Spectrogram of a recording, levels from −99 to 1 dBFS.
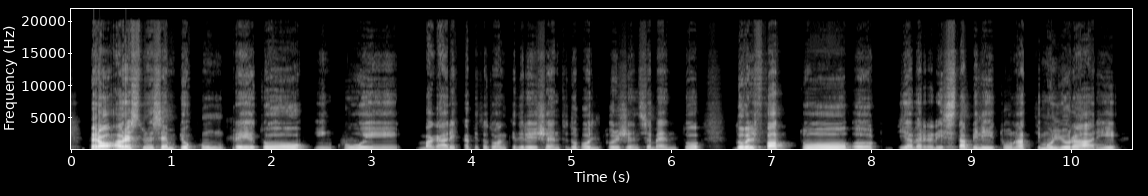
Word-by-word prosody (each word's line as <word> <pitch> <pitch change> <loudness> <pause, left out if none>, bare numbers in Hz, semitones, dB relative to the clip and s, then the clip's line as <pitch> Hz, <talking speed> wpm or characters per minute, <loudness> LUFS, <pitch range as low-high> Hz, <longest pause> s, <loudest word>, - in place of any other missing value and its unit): Però - - +9
avresti - - +7
un 100 - -5
esempio 100 -1 -2
concreto 95 0 -1
in 95 0 -17
cui 95 0 -6 0.2
magari - - -6
è - - -37
capitato 95 - -14
anche 95 +1 -13
di 95 - -15
recente 95 0 -8
dopo 95 +1 -8
il 90 -1 -16
tuo - - -11
licenziamento, 95 0 -9 0.3
dove 105 - +4
il 100 - 0
fatto, 125 -1 +4
uhm, 90 -1 -2 0.2
di 100 - -8
aver 95 0 -6
ristabilito 95 0 -5
un 95 +2 -9
attimo 105 -2 -4
gli 95 - -8
orari, 95 +1 -2
95 Hz, 160 wpm, -24 LUFS, 95-100 Hz, 0.3 s, Però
